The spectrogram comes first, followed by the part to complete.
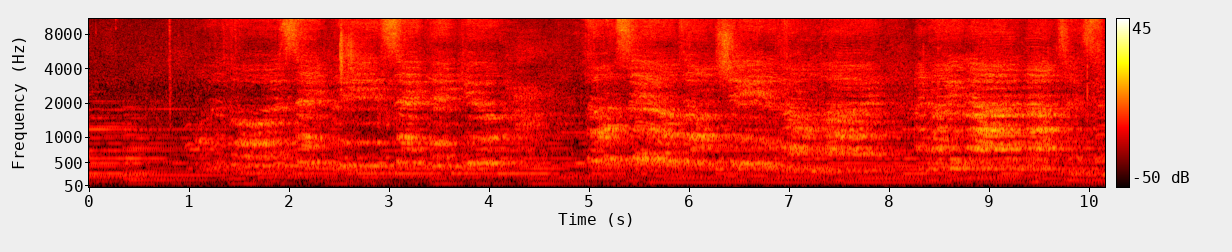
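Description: Middle-school choir singing over a steady, low, held accompaniment, the voices coming in about a second in.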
